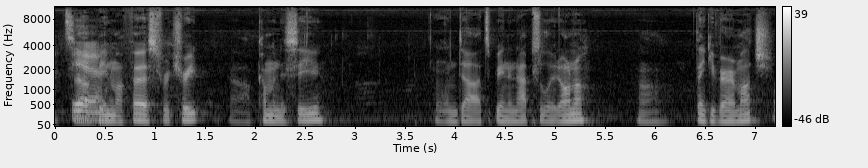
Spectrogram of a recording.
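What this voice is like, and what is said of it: Australian accent. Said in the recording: “the accent, I thought, from Australia”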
